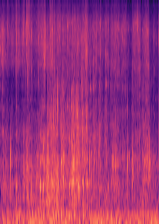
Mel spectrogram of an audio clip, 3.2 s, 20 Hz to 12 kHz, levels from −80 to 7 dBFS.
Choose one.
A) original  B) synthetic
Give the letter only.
B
